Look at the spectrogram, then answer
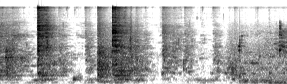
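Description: Chop suey with young corn, cornstarch slurry and oyster sauce stirred in a pan, with repeated scraping and clinking of a utensil against the metal in uneven strokes, fairly quiet and with no talking.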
